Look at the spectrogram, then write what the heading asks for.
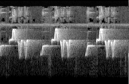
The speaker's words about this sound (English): On a winter morning in Costa Rica, a pair of bay wrens sings a brisk duet just before sunrise. Though the bay wrens stay well hidden in the underbrush, they have all the decibels they need to make themselves known.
